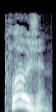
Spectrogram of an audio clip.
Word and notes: plosion: British English

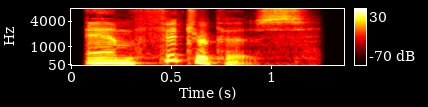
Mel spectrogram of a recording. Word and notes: amphitropous: British English

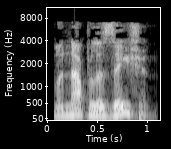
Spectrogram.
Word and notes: monopolisation: British English

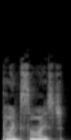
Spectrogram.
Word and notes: pint-sized: British English

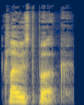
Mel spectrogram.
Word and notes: closed book: British English

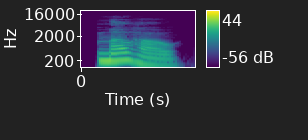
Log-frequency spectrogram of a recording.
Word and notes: moho: British English

